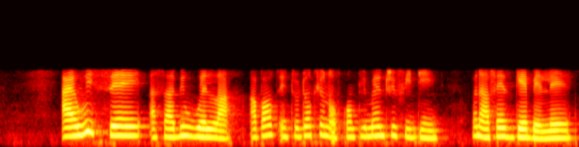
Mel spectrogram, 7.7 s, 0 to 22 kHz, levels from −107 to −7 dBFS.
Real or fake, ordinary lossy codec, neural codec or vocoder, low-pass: real; none; none; 3.6 kHz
